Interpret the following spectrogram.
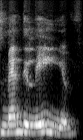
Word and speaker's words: Mendeleev: Okay, but it's pronounced as Mendeleev.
